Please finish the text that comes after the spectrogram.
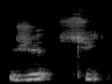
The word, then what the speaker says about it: je suis: Entonces se dice je suis. Entonces ahí no se pronuncia la S al final.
